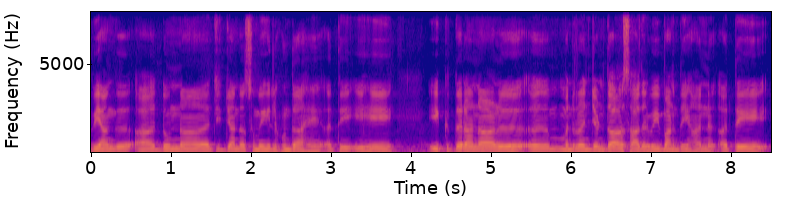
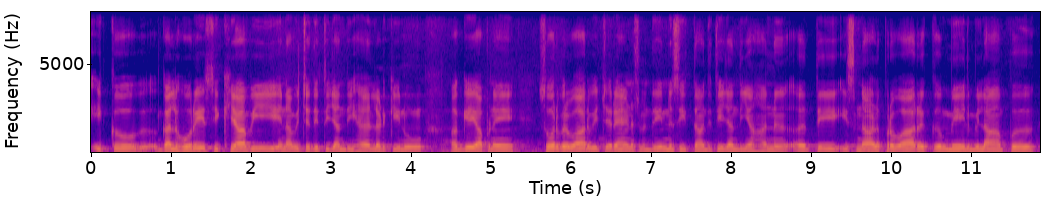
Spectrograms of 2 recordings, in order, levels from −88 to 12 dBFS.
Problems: background sounds at intervals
